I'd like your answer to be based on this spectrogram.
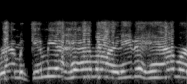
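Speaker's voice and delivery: mock screaming, high-pitched and pleading. Retelling a police visit to grandma's house: retelling a scream. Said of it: "I'm screaming".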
